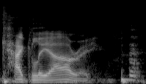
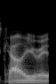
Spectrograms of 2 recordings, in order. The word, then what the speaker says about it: Cagliari: but oh dearly uh charlotte's pronounced cagliari is it cagliari i think i think it's i think it's calorie mate yeah um anyway ariston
